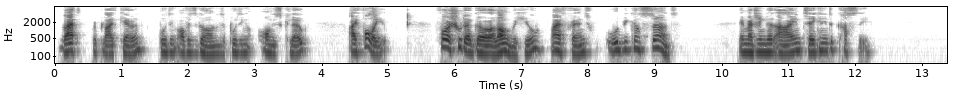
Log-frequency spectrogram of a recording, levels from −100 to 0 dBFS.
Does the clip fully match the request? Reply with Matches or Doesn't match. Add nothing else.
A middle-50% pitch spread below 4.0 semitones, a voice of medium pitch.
Matches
